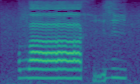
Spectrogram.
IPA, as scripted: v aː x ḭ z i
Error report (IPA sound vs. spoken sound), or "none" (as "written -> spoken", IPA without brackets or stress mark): none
